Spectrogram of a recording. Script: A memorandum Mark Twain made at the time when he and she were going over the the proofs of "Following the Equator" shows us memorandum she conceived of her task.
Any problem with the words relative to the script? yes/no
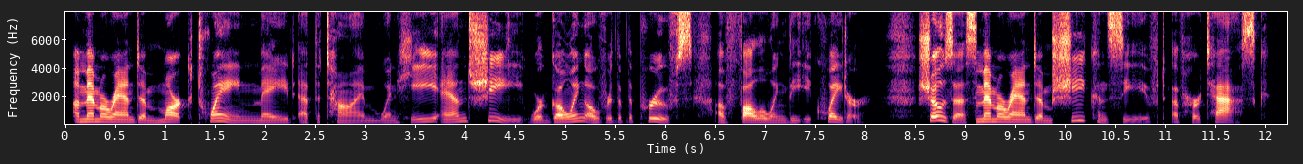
no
